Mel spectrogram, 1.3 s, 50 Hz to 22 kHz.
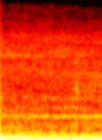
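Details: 1967 Jaguar Mark 2 after fuel system work, started to bleed the cooling system: deep even burble at idle with no stumbles or knocks; normal idle, charging at 13.4-13.5 V.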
